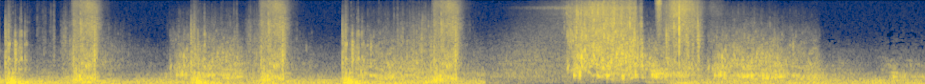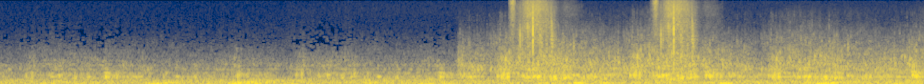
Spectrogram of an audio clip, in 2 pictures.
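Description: Water splashes and swishes in short bursts.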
